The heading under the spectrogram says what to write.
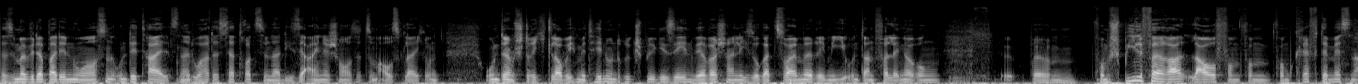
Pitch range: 100-115 Hz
